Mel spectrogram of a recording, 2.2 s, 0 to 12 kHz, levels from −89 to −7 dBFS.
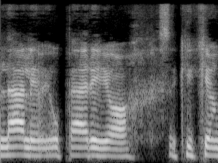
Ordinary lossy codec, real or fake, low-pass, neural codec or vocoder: AAC, 48 kbps; real; 10.8 kHz; none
